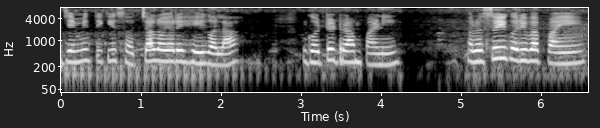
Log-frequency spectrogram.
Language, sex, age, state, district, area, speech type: Odia, female, 18-30, Odisha, Balangir, urban, spontaneous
